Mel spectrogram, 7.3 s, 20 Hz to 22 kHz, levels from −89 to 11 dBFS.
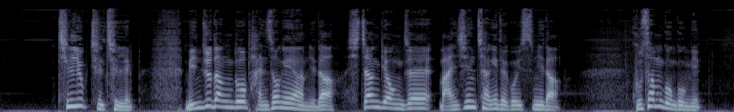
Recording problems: none

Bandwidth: 15.5 kHz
